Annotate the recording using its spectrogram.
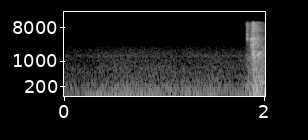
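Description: Faint steady low hum of room tone on a desk microphone, broken near the end by a short, sharp rush of breath drawn just before speaking.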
